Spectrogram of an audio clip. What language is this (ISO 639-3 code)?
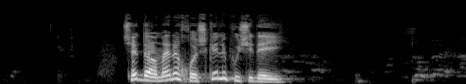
fas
